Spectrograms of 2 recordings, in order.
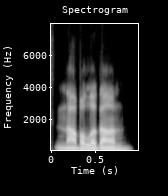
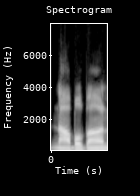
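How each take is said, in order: First: The word has four syllables, with an added vowel. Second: The word has three syllables, with no added vowel. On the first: The speaker calls it wrong. "You added a syllable" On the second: The speaker calls it right. "Did I say it wrong?"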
